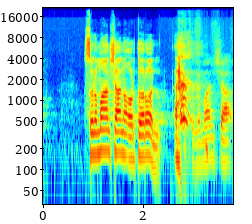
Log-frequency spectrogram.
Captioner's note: Turkish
